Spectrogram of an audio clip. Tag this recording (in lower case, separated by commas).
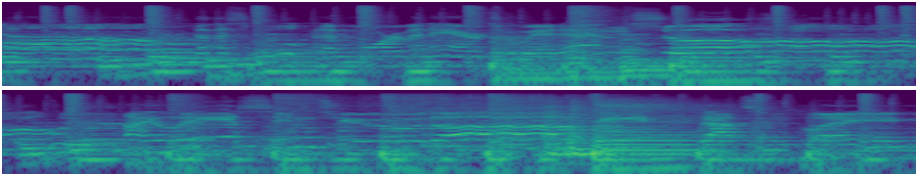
jazz, pop music, rhythm and blues, music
